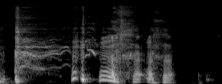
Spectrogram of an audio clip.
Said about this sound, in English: And I apologize. I hope nobody gets whatever flu cold I had. I'm still coughing like 3 weeks after this thing. It's brutal. And it wasn't even COVID.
